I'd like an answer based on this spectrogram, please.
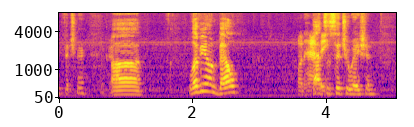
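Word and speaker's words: Fichtner: Is how you say his name, Fitchner.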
